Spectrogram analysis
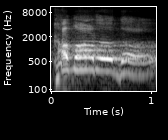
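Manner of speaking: high, very loud begging wail; crying child. Acted. Starving child demanding food from mother, loud crying plea. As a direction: wail the demand with a long falling end. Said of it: "বাচ্চারা কাঁদতেছে".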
